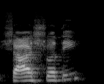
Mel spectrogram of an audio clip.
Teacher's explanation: शा के बाद जो बड़ा वाला श है उस पर हमको बल देना है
